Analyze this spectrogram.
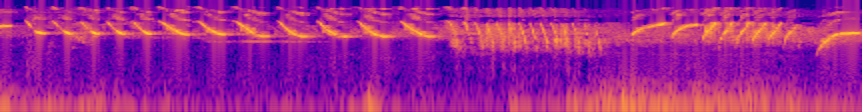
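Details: Canary singing as a tutor for other canaries: a rhythmic series of falling whistled sweeps, then a buzzy rolling trill and a few rising whistles, with low background hum.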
